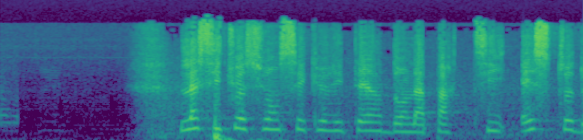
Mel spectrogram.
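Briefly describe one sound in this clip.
A woman reads out calmly and clearly into a close microphone.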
